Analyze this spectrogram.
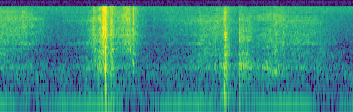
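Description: A paper page turns with a crisp rustle.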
